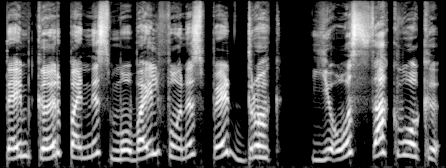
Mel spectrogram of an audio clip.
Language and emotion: Kashmiri, disgusted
